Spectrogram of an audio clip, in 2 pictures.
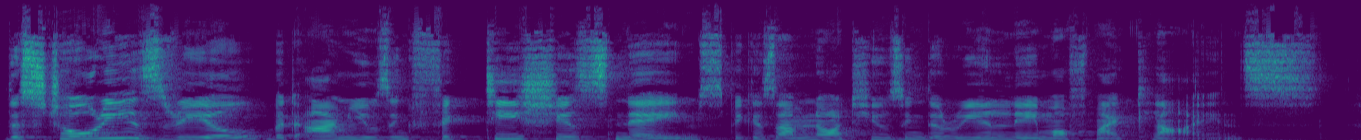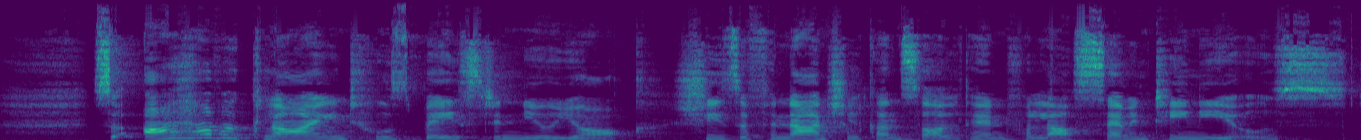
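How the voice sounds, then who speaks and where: A woman's voice: medium pitch, lively intonation, a little slow, sharp tone. A middle-aged woman with an Indian accent, speaking emphatically and directly to listeners as a life coach telling motivational stories. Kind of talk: motivational talk with storytelling.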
